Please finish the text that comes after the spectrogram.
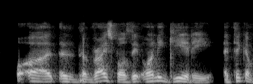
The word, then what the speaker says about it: onigiri: is that like uh the rice balls the onigiri i think i'm pronouncing it right on nikiti yes this is like this is li i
